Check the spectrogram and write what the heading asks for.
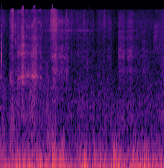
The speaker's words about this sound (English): Bit windy. You can probably hear the wind. I'm up on top of the building, so it is a bit windy.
